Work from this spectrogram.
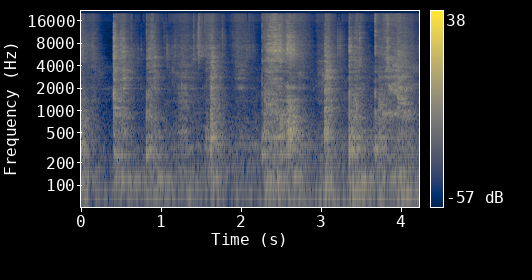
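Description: Bitter gourd fry with garlic chili powder is stirred in a pan over low heat. A metal spoon scrapes the pan in a steady rhythm, about two strokes a second, and the sound is soft and close.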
